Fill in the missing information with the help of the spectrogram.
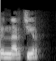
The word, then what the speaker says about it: Иннартир: Мы-то называли монарха Арканера так, но на самом деле он Иннартир, с ударением на последнем слоге.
